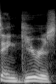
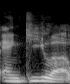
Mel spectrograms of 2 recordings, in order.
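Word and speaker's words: Anguirus: and it's like that's that's not how you pronounce angiras it's angiris not angila what is that it's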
